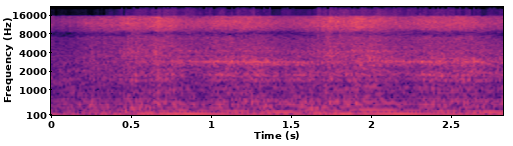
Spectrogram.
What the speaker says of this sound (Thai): เครื่องเงียบมากครับคันนี้เครื่องเงียบดี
